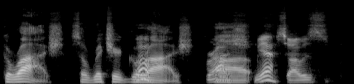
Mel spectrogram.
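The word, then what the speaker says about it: Gouraige: buddy in the chat I think it's Rick rarick there uh pronounced garage so Richard garage yeah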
